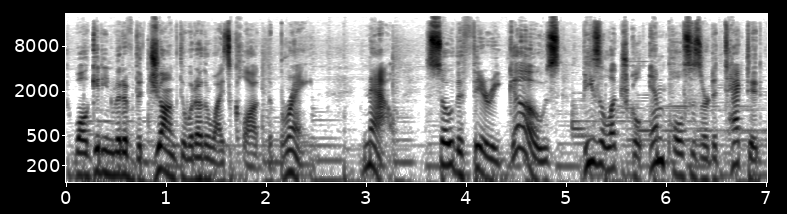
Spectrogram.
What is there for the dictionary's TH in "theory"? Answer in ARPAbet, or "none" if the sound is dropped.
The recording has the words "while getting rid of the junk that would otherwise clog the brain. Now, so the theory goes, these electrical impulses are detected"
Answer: TH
